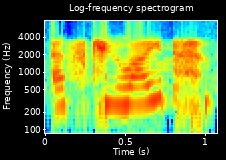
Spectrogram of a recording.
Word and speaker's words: SQLite: SQL lower it and sqlite uh is also commonly pronounced as SQ light so both pronunciations are acceptable now once you received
